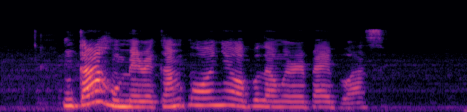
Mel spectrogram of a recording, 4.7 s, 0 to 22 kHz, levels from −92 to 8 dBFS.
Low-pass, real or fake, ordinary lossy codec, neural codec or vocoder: 7.2 kHz; real; none; none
